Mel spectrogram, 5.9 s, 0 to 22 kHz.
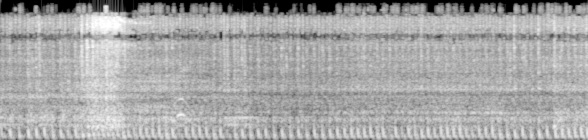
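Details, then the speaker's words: Brand-new Predator 224 single-cylinder engine on a homemade drift trike, first start with choke on: pops, catches and runs at a fast, steady, even chugging idle; normal first start. "do you want to try to start it hopefully it doesn't hang wide open and take off in the woods that'd be unfortunate"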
